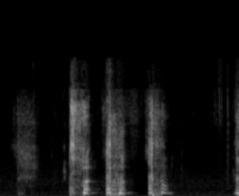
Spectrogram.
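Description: A harsh coughing fit: a faint cough followed by three loud, rasping coughs in quick succession, with another just starting at the end. No speech is heard.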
